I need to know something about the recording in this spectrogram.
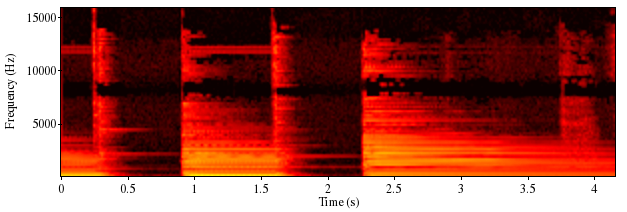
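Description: Pedal steel guitar (Rittenberry) playing three-note major-chord string groups plucked with fingerpicks, each chord cut off abruptly by pick blocking. One chord stops just after the start, a second sounds about a second in and is damped short, and a third, about two seconds in, is left ringing and slowly fading.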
